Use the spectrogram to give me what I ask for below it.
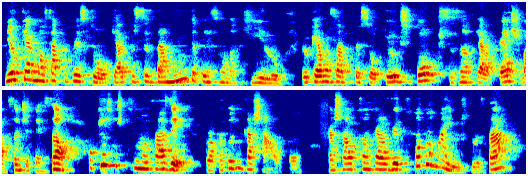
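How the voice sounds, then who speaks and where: Lively woman teaching on video. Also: fairly high pitch, racing, hardly any pauses, reverberant, low-quality recording. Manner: animated, gestures while explaining; acts out tones of voice as examples. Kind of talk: recorded video lesson. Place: room, recording alone.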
